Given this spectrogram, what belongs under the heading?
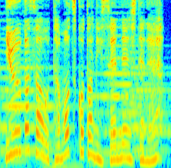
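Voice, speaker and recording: High-voiced, poised noblewoman knight. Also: expressive, moderate pace, over music. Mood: composed, instructing. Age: young adult. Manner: poised, elegant, haughty, instructing. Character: proud, composed young noblewoman knight, strict but caring. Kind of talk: Japanese anime game voice acting.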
